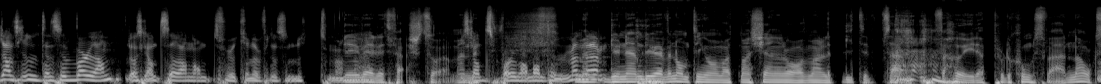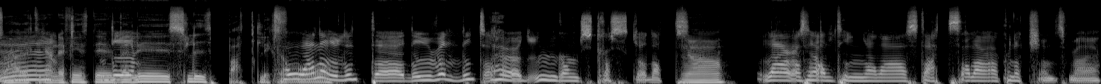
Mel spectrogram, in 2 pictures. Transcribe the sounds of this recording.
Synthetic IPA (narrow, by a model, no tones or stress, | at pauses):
ɡanskaɪnt̪ɛnsiːvbœɾjanjʔɑːɡskaɪnt̪ə̥sɛjːanɔnfœɾmɪkʰːənʉːfœɖɛsɔnʏt̪ːmɛ̰nɛæjvɛld̪ɪt̪fæ̰ʂkt̪sɔ̰ːja̰mɛnskaɪnt̪ə̥spœɾjanɔnt̪ʰɪŋːmɛnmd̪ɵnɛmnd̪əjɛːvəɳːnːɔnt̪ʰɪŋːɔmat̪manɕɛnːəɾɑvmɛlliːt̪ʰəsæːɾffœɾɦœjd̪apʰɾʊd̪ɵkɧuːnsvæ̰ːɖəɳaɔksɔæɾt̪kʰand̪ɛfɪnsd̪ɛd̪ɛvɛld̪ɪsliːpa̰t̪lɪ̰kssɔvmoːanæɾjʉliːt̪əd̪ɛæɾjɵvɛld̪ɪt̪høːɡɪ̰nɡɔŋst̪ʰɾœskəd̪a̰t̪ɑː | læːɾasɛjalt̪ʰɪŋːɛlːast̪at̪sɛlːaɾkʰɔnɛkʂə̰nsmɛ̰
